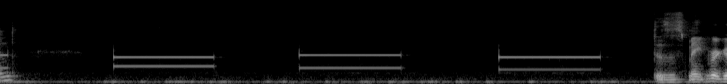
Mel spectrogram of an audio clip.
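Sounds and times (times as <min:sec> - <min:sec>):
speech: 0:00.0 - 0:00.3, 0:06.6 - 0:07.2
low constant hum: 0:00.0 - 0:07.2
two-pitched telephone keypad dialing tones: 0:01.2 - 0:02.2, 0:03.0 - 0:04.1, 0:05.0 - 0:06.0.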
